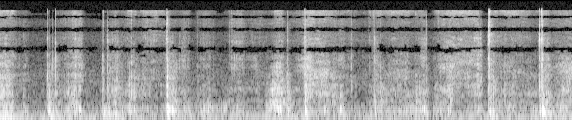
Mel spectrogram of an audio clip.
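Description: A small, closed paperback book with a glossy cover lies on carpet while fingertips and long nails rub and scrape across the cover. The result is a quiet, dry, papery scratching with soft brushing strokes and a few sharper, bright nail ticks that die away almost instantly.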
